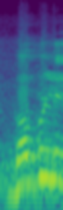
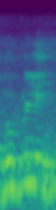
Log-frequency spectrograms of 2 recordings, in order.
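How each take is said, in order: First: The name begins with the syllable pa. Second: The name begins with the syllable pu. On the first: The speaker calls it wrong. "பபுலி இல்லை" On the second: The speaker calls it right.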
